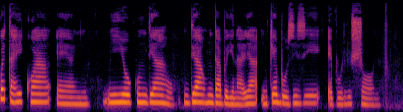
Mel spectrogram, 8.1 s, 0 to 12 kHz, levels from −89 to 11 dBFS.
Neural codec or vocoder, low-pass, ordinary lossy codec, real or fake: codec, 24 kHz, 0.9 kbps, WavTokenizer, medium speech release version 1; none; none; fake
